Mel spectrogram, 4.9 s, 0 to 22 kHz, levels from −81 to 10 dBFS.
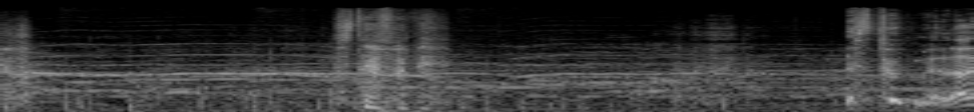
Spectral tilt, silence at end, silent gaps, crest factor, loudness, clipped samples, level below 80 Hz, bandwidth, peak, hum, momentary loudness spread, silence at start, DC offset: -2.5 dB/octave; 0 s; none; 22 dB; -26 LUFS; under 0.1%; -54 dBFS; 17 kHz; -4 dBFS; none; 16 LU; 0 s; under 0.1%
